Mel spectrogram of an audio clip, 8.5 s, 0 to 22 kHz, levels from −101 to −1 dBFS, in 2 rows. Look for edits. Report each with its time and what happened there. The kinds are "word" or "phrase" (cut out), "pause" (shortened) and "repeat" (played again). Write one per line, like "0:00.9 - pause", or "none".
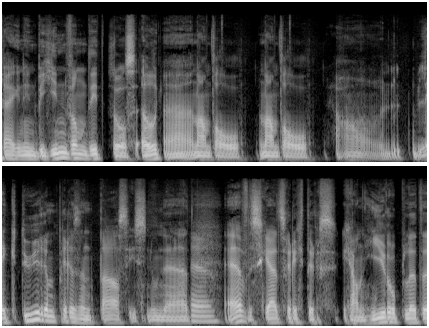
0:01.0 - word
0:01.6 - word
0:02.6 - repeat
0:06.1 - word
0:06.7 - phrase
